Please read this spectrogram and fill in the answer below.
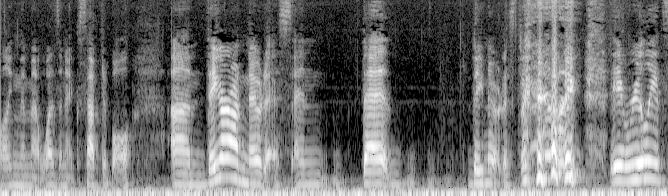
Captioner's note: laughing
